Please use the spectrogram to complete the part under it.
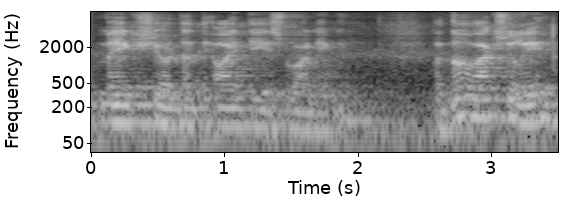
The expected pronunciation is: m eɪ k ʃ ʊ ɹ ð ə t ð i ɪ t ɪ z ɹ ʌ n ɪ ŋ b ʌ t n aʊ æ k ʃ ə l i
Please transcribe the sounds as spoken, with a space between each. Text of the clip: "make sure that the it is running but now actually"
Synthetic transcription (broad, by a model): m eɪ k ʃ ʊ ɹ ð ə t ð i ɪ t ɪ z ɹ ʌ n ɪ ŋ b ʌ t n aʊ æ k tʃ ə l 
